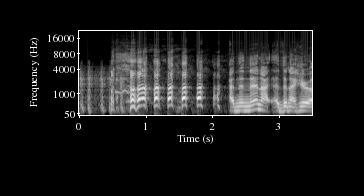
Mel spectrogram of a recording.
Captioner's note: guitar playing; laughing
